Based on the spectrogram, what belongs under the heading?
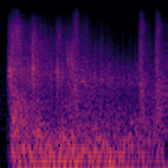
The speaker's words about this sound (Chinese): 听到隐约的炮声，心情沉重。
